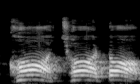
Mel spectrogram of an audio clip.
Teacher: মানে ক এর তুলনায় খ এর সময়টা বেশি লাগছে।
